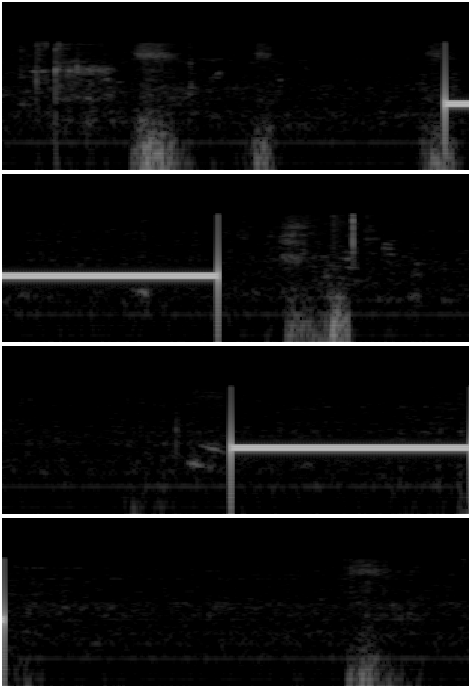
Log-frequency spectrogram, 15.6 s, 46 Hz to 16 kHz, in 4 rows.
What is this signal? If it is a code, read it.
Ringback tone (North America), 440 + 480 Hz.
